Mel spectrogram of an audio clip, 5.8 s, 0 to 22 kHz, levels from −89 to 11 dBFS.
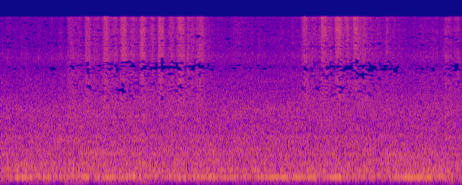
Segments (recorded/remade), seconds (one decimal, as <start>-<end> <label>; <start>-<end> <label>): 0.0-3.4 recorded; 3.4-4.1 remade; 4.1-5.8 recorded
